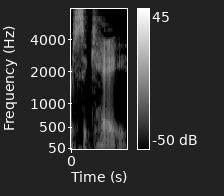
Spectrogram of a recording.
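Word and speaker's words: ψυχή: actually in greek uh it is psyche or cicay is how it's pronounced but psyche is literally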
